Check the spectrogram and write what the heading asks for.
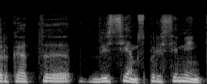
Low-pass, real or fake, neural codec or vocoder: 10.8 kHz; real; none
